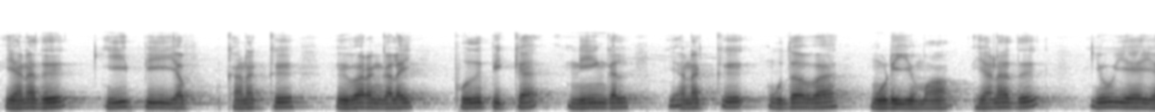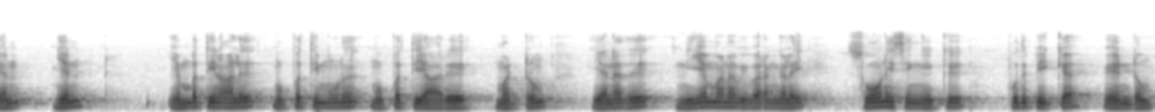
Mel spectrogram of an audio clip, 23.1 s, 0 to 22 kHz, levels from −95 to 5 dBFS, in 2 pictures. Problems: none marked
